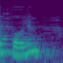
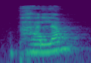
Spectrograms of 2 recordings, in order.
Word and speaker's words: ഫലം: കാരണം ഉച്ചാരണത്തിലെ ചെറിയ മാറ്റങ്ങൾ പോലും ആ വാക്കിന്റെ അർത്ഥത്തെ ഗണ്യമായി മാറ്റിയേക്കാം ഉദാഹരണത്തിന് ഫലം എന്ന വാക്ക് നോക്കാം ഫലം എന്നാൽ പഴം എന്നാണ് അർത്ഥം എന്നാൽ ഫലം എന്നുള്ള വാക്ക് പലം എന്നഉച്ചരിച്ചാൽ മാംസം എന്നാകും അർത്ഥം വേറൊരു വാക്ക് നോക്കാം അംശഹ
